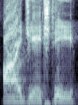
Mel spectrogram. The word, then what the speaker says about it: right: Hear the word right, R-I-G-H-T, pronounced as right, right. The T sound disappeared. It's commonly said like that in Australia.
